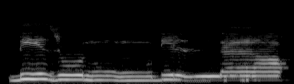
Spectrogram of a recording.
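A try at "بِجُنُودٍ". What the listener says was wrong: Bijunudi, jimnya kuat kan?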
